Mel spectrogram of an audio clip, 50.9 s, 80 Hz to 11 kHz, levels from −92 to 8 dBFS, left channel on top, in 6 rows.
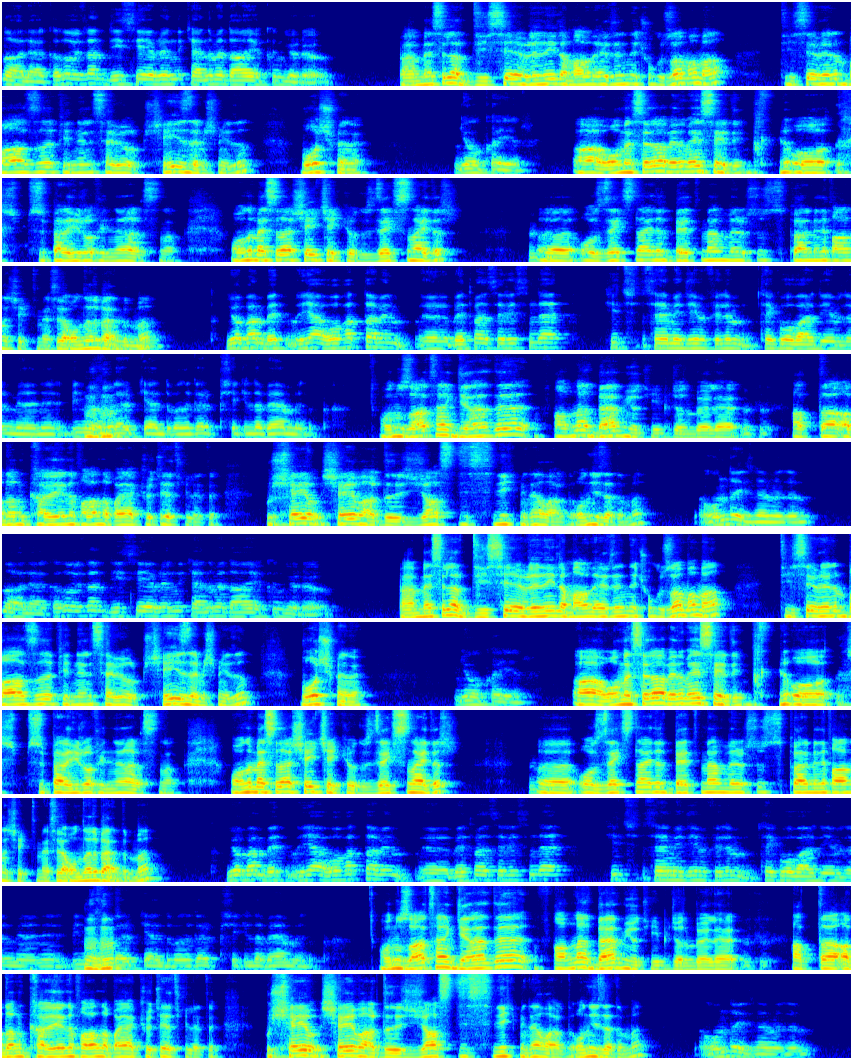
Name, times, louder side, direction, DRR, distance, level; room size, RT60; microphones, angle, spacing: voice 1, 0.0-3.3 13.0-13.8 16.8-17.0 22.2-22.5 26.5-27.0 27.7-31.1 31.6-37.1 41.3-41.5 45.1-45.3 49.4-50.6, left 5 dB, 60° left, 0.4 m, -35 dB
voice 2, 4.0-7.2 7.8-11.0 11.5-12.1 14.2-19.0 19.3-21.5 22.3-27.0 34.8-35.1 37.7-41.3 41.9-44.5 45.1-48.9, right 3 dB, 85° right, 0.4 m, -25 dB
2.6 x 2.0 x 2.9 m
head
